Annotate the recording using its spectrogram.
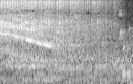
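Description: Handheld electric disc sander with a hook-and-loop pad spinning down after being switched off. Its whine falls steadily in pitch over the first second and the running noise fades away near the end.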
